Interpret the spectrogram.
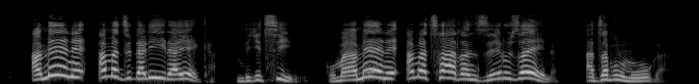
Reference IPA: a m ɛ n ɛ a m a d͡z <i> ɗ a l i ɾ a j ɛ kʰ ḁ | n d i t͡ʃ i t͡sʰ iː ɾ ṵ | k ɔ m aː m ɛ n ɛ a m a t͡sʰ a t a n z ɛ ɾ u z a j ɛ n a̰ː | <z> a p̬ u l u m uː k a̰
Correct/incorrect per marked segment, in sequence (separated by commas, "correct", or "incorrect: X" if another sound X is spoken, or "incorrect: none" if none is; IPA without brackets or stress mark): correct, incorrect: d͡z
